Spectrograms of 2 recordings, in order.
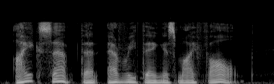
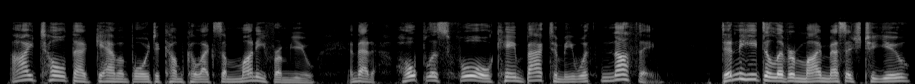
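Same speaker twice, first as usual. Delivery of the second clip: higher and louder, indignant complaint; angry demand; 9 semitones higher, 6 dB louder than usual. A narrator's reading. Elizabeth confronting the Alpha over the money, indignant. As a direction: storm in and demand your money.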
